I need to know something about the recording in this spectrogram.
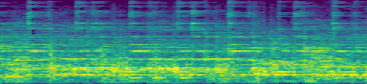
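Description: Group of voices singing a chant together over fast, steady rattling percussion.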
